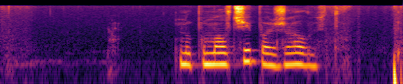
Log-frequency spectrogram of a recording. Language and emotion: Russian, neutral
